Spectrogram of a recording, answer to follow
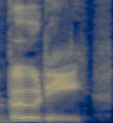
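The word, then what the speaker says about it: Boutte: they never do Drake May was looking for Booty. Going deep. And he finds him. Finds Booty Deep.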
